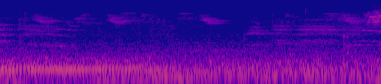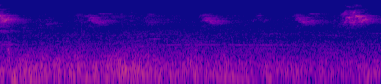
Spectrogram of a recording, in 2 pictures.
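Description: Small birds chirping: short, high calls repeating about once a second, over a steady low hum.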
